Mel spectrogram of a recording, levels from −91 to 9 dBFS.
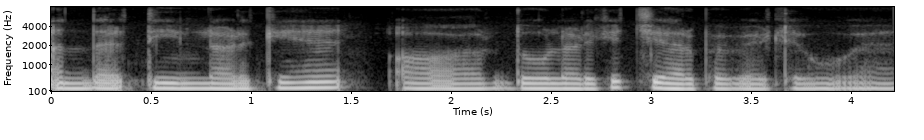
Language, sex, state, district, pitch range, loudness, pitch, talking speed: Hindi, female, Haryana, Charkhi Dadri, 170-185 Hz, -15 LUFS, 175 Hz, 170 wpm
